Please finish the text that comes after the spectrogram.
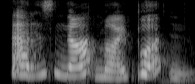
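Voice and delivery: a high, loud mock wail with a touch of strain. Toad wailing to the raccoon in mock despair. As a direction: wail it like a storybook toad near tears.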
